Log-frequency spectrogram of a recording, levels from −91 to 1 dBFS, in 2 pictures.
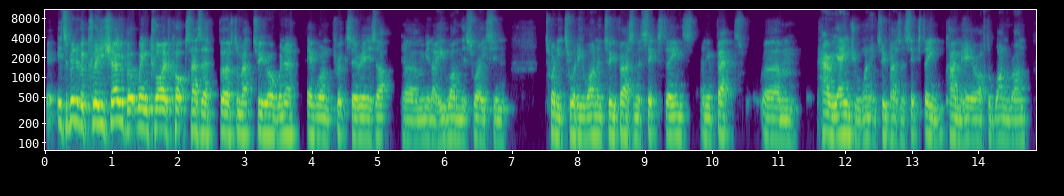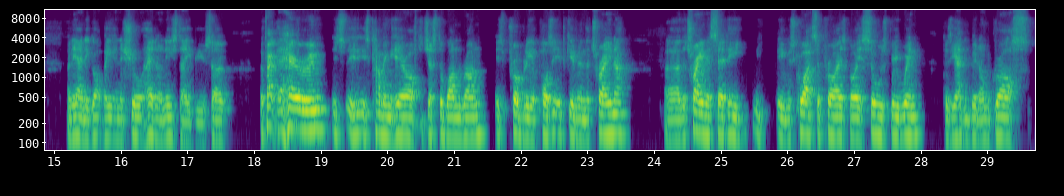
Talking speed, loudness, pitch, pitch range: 200 wpm, -18 LUFS, 125 Hz, 120-140 Hz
